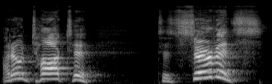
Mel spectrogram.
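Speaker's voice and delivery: high, loud, slow imperious lord; mock medieval lord. To the clerk on the phone, a high loud imperious lord. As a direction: demand the master like an old nobleman. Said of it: "I'm like".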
